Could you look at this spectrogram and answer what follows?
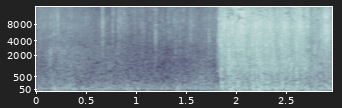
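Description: Heavy burst of rapid gunfire erupts partway through a Counter-Strike-style esports match between Bad News Eagles and Sinners, loud sustained shots following quieter ambient game noise and faint background commentary.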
